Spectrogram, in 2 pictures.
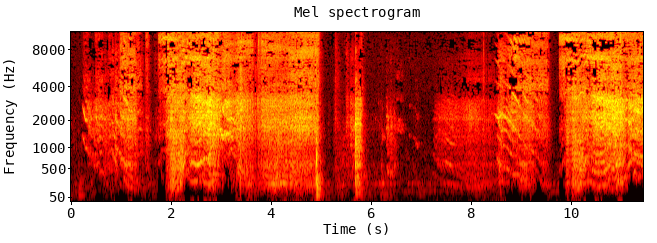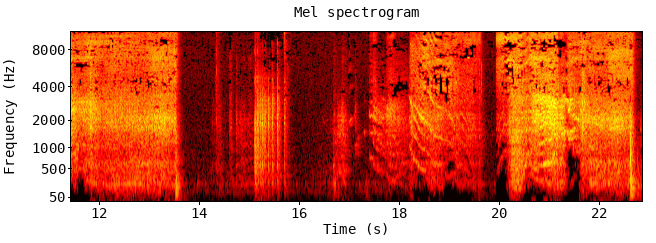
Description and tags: Creaking door
noise, old-door, scary, scary-games, scary-sounds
